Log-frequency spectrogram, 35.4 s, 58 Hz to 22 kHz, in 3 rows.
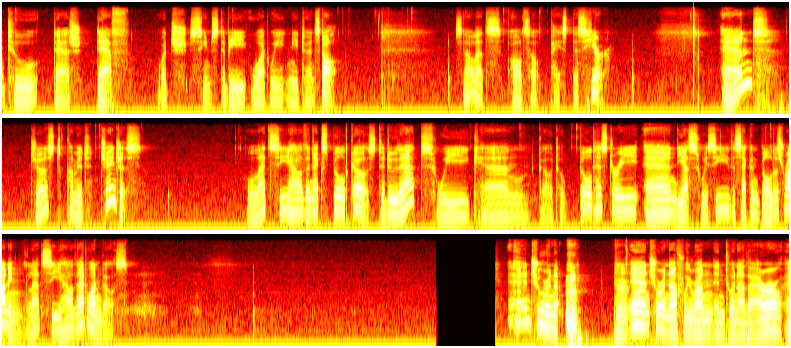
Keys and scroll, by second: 5.3 ctrl+a, 5.3 ctrl+v, 5.3 typing, 5.5 ctrl+c, 8.4 ctrl+v.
